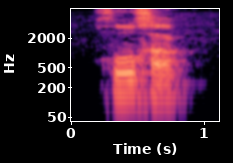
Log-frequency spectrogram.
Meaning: singulative of خوخ (ḵūḵ)
- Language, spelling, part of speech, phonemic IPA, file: Moroccan Arabic, خوخة, noun, /xuː.xa/, LL-Q56426 (ary)-خوخة.wav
